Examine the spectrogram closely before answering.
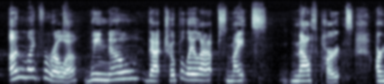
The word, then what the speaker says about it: Tropilaelaps: Tropleaps is how we pronounce it. Um it's a lot to get out of your mouth and a little bit of a tongue twister. So a lot of times we just call it tropy mites.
